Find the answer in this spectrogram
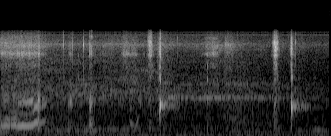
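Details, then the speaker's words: Six-day-old baby girl with hiccups just after feeding, which happens every feed: a few short, sharp hiccups spaced irregularly over quiet room noise. "she's a very happy baby hiccups every time we feed her needless to say she was just fed"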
